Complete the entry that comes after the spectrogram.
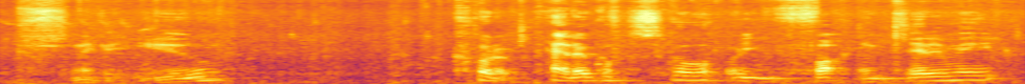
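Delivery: mocking counselor. Counselor mocking his med school plan, incredulous laugh. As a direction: scoff like it's a joke. Counselor's scornful reaction quoted.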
